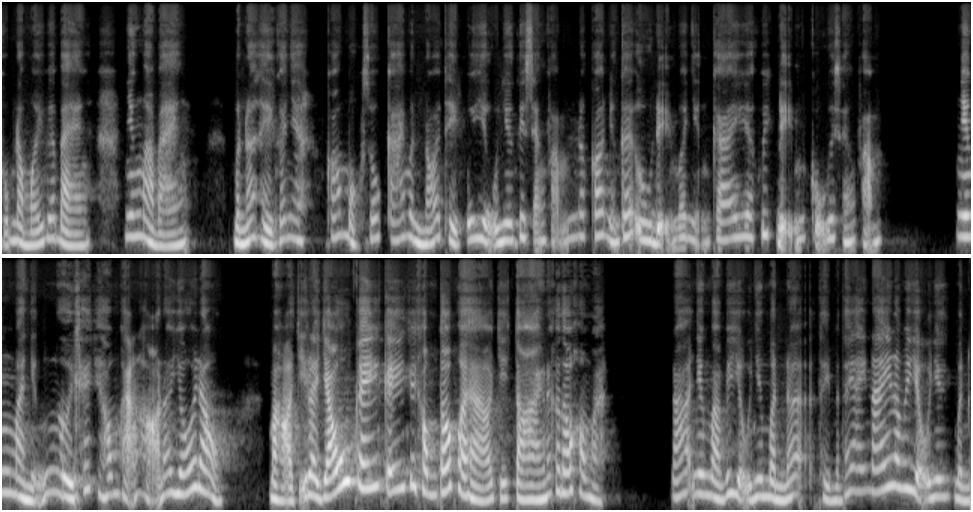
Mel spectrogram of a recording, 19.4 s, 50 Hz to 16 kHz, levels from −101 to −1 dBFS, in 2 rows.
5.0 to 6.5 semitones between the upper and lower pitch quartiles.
Yes: wide, 5.6 semitones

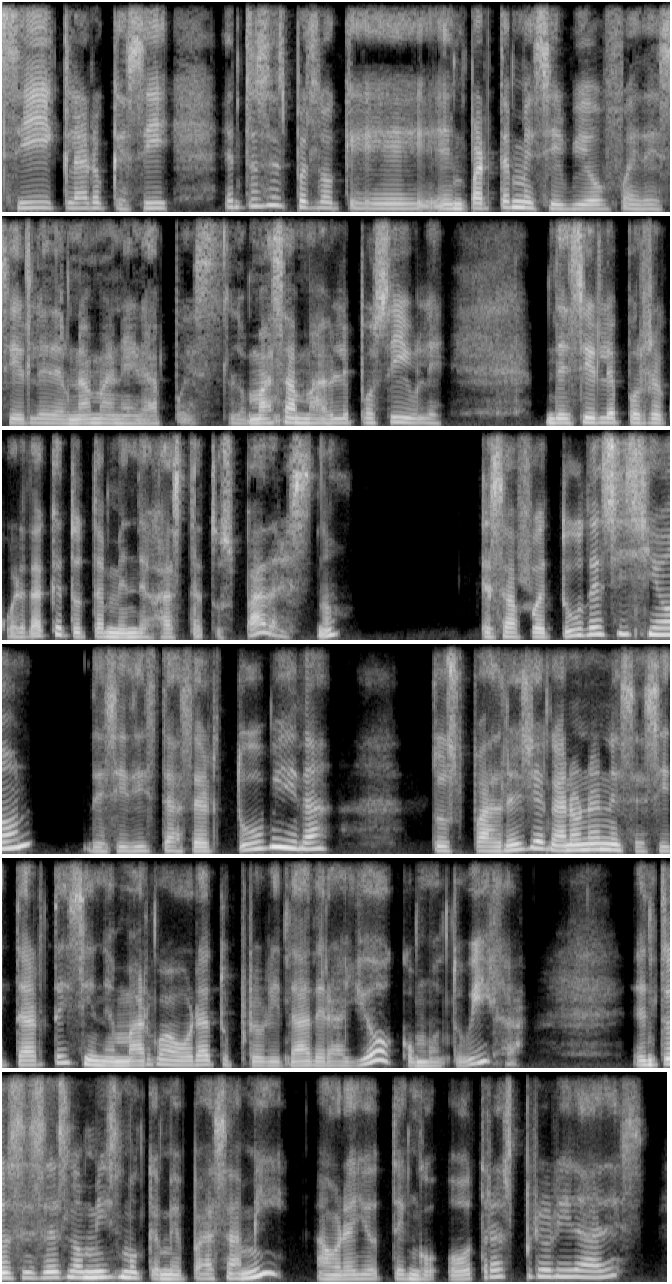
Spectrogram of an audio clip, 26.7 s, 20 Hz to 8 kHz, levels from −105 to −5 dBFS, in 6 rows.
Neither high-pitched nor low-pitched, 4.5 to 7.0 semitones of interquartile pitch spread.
Yes: medium, 175 Hz; average, 5.3 semitones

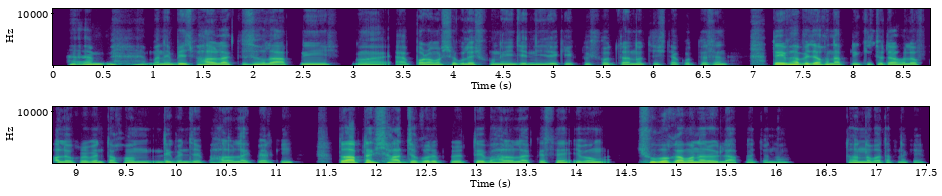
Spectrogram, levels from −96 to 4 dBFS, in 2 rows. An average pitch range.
Yes: average, 3.0 semitones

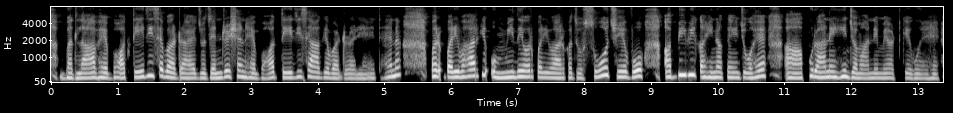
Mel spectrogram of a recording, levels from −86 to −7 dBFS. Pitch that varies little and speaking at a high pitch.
No: average, 3.6 semitones; high, 200 Hz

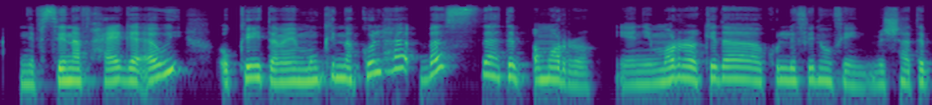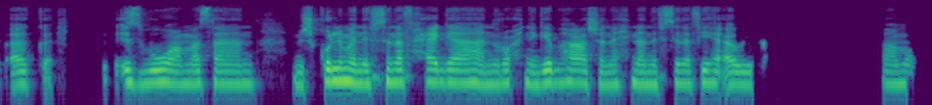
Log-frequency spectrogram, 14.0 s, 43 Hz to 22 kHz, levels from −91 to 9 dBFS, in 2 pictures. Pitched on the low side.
No: medium, 175 Hz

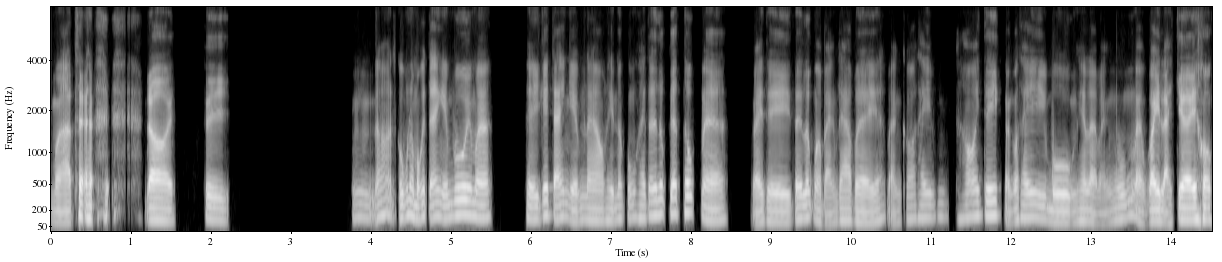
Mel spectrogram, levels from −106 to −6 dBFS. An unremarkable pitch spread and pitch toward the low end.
Yes: average, 4.3 semitones; low, 115 Hz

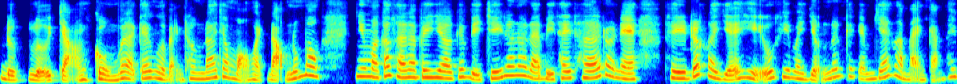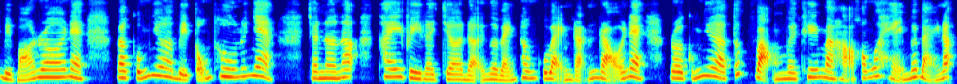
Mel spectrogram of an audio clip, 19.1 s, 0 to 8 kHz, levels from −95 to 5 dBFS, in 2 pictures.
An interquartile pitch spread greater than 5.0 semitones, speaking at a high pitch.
Yes: wide, 5.4 semitones; high, 230 Hz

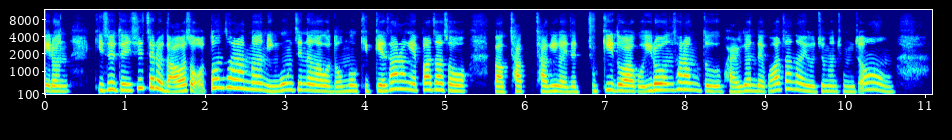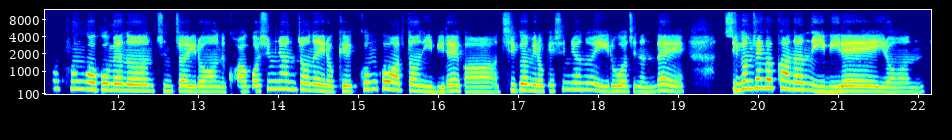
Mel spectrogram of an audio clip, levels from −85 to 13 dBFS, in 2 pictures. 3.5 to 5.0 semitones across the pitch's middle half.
Yes: average, 4.5 semitones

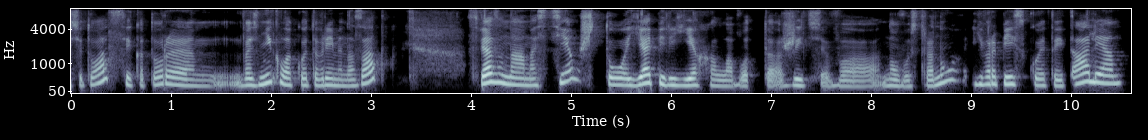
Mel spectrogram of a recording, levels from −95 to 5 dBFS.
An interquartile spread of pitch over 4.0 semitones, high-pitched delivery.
Yes: average, 4.5 semitones; high, 200 Hz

